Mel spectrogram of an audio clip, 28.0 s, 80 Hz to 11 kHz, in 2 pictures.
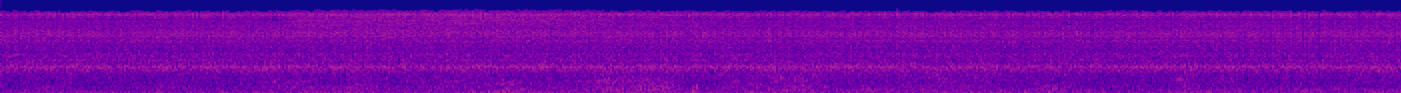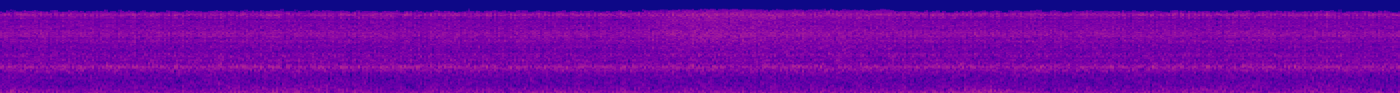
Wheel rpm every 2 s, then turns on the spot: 0, 0, 0, 0, 0, 0, 0, 0, 0, 0, 0, 0, 0, 0.
none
